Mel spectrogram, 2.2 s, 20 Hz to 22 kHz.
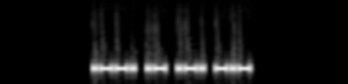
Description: Morse code, heard as a keyed tone, about 50 wpm, 700 Hz. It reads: PARK
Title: Sentences from Top 1300 Words - New Word Drill Alt - 50wpm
